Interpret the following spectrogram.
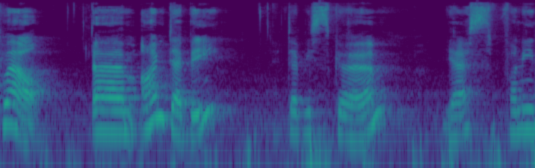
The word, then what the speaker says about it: Skyrme: Right, well, I'm Debbie Skyrme. Yes, funny name, but that's how you pronounce it. Debbie Skyrme.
